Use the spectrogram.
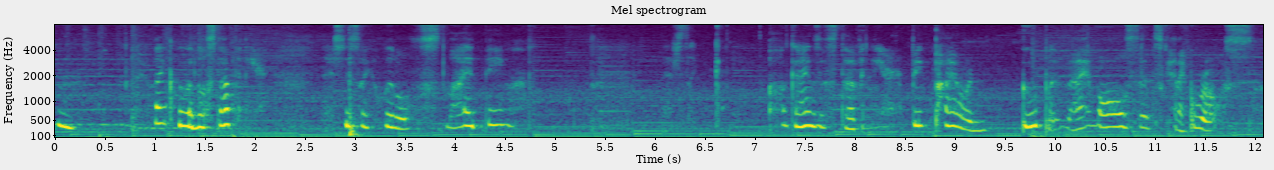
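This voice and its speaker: A soft-spoken woman reading game text aloud in a gentle, hushed ASMR style with musing asides, often slipping into a whisper. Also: very high voice, measured pace, long pauses, soft background music. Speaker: gaming ASMR host.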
